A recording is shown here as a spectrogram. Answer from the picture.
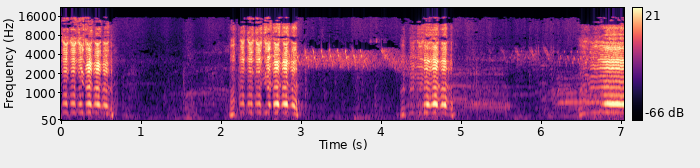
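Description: Bleating livestock: four loud bleats about two seconds apart, each with a fast, quavering tremble. The last bleat is still going at the end.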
